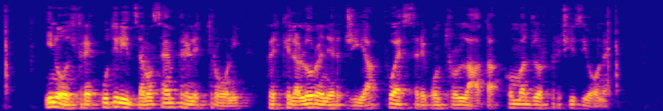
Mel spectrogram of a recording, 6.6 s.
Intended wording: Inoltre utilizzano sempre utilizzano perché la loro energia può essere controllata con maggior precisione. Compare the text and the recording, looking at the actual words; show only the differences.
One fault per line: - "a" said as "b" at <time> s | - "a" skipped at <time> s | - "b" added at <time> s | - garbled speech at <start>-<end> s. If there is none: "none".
- "utilizzano" said as "elettroni" at 1.9 s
